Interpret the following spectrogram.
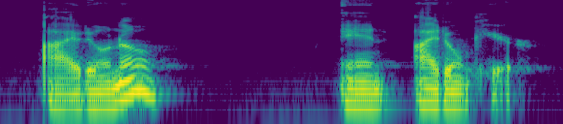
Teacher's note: A lot of times the T in don't is silent.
